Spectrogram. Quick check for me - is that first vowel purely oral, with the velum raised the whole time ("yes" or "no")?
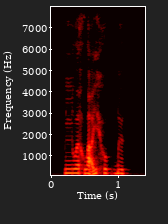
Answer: yes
